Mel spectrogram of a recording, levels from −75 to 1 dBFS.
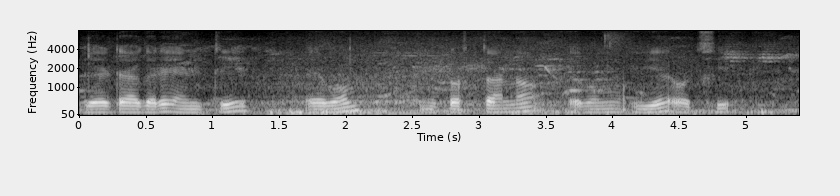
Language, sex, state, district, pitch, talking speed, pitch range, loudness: Odia, male, Odisha, Malkangiri, 115 Hz, 90 wpm, 110-115 Hz, -17 LUFS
